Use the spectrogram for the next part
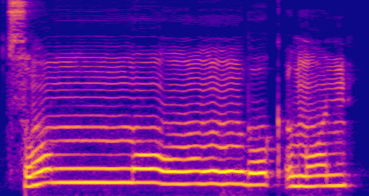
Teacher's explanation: دو پیش من، آخر میں نون کی آواز آ رہی ہے، اس نون کو نہیں پڑھیں گے بلکہ اس کی جگہ میم کی اب آواز آ جائے گی · اقلاب ہوا، نون کو میم میں بدل دیا، تو یہاں پر میم کی آواز کو سافٹ کر کے پڑھیں گے، سخت نہیں پڑھیں گے، اور لمبا کریں گے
